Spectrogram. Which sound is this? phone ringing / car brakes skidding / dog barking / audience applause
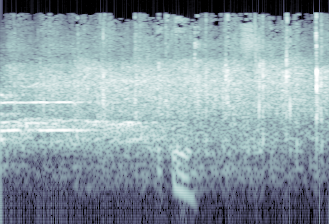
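audience applause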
